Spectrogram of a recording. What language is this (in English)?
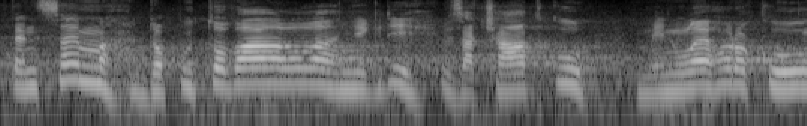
Czech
